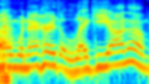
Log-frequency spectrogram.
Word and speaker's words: Legiana: I didn't know it was pronounced Legiana, and I actually went with a completely different pronunciation for that name that I a see. friend had taught me, which was, get ready for this, Hmm? Legiana, Okay.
